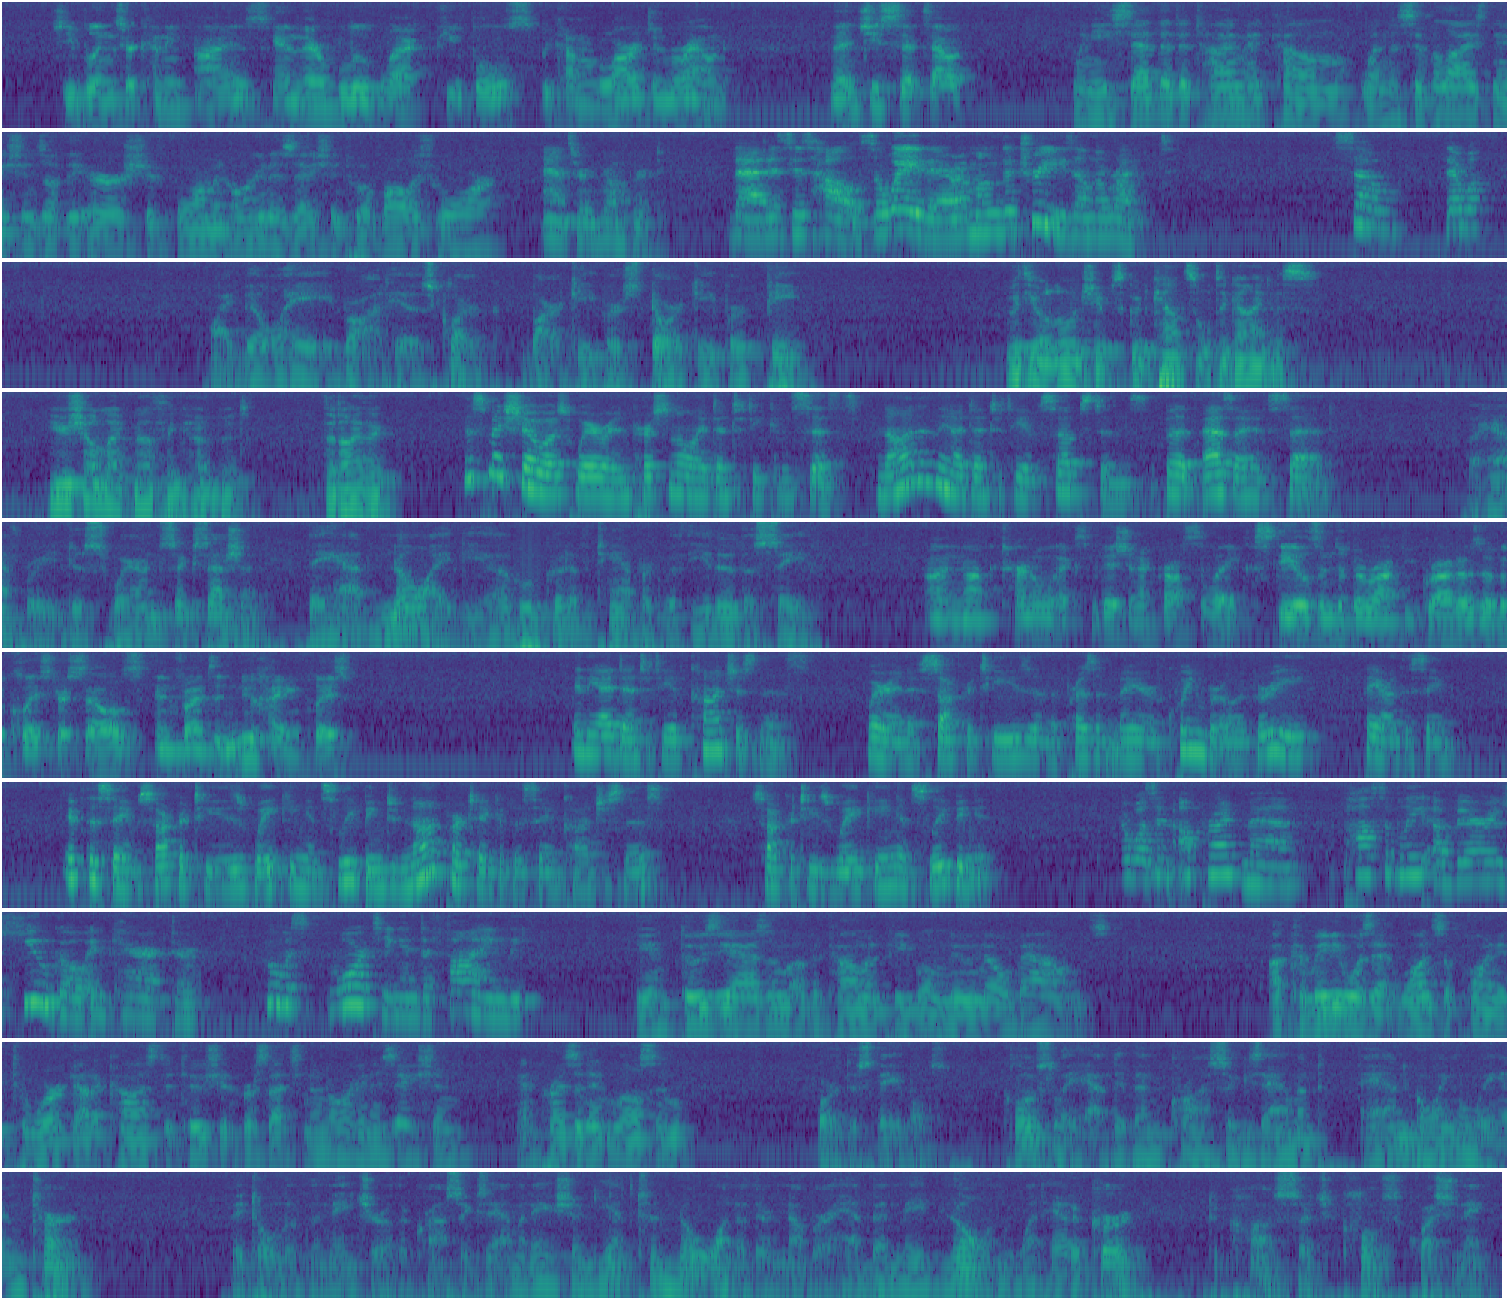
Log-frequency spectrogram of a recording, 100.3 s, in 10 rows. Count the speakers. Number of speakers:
6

